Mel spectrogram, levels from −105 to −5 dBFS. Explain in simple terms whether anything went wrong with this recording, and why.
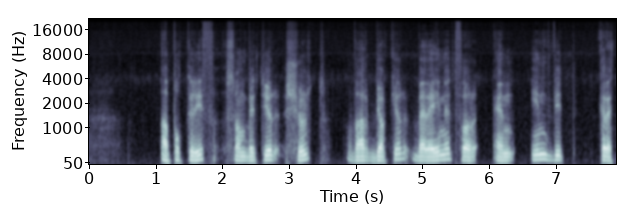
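From start to finish the speech sounds rough, slightly hoarse and a little robotic. That is Opus voice compression squeezed to a low data rate. It models the voice coarsely, rebuilding the main part by prediction and coding only a thin layer for the highest sounds.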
